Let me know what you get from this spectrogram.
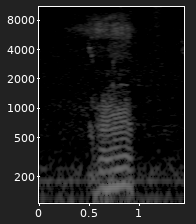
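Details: A sleeping pug gives one short, rasping snore: a low, rattling, buzzy breath swelling and fading within about half a second against a quiet indoor background.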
